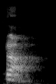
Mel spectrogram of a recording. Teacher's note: अब आप ट बोलिए, ट जब आप बोलेंगे तो आपको देखिएगा कि आपका जो टिप ऑफ द टंग है वो अपर पैलेट से टच कर रहा है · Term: एल्वियोलर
